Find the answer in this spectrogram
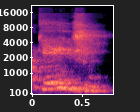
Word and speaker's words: queijo: depois fragmentando os conteúdos na palavra queijo o u não é pronunciado Então olha como é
